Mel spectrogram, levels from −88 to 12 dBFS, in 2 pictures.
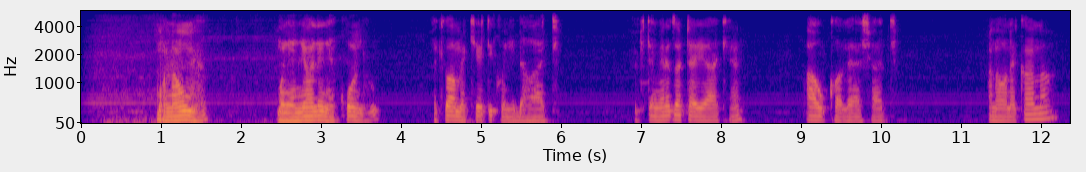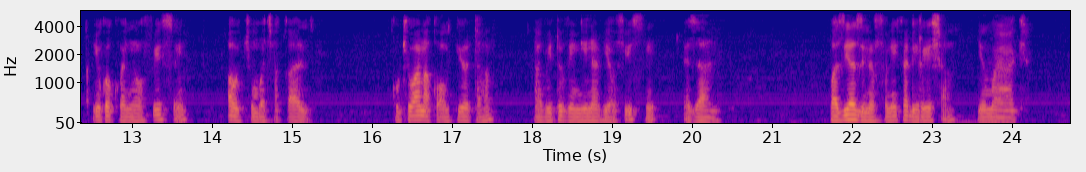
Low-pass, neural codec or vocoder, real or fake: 5.4 kHz; codec, 44.1 kHz, 7.8 kbps, Pupu-Codec; fake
